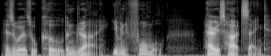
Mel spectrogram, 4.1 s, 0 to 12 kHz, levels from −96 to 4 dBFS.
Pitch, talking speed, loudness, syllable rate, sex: 95 Hz, 160 wpm, -23 LUFS, 4.7 syllables/s, male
